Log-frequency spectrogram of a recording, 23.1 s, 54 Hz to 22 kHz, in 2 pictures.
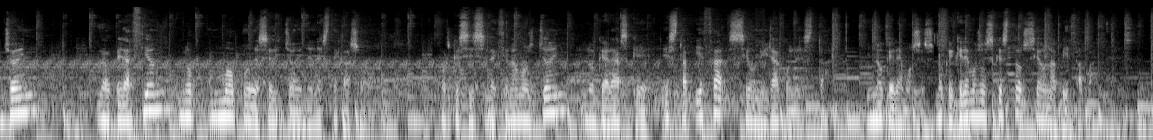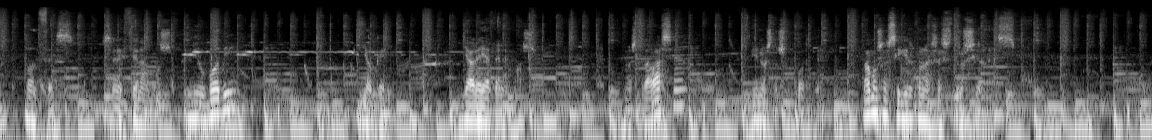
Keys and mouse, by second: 11.2 click, 20.0 middle click, 22.8 click.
